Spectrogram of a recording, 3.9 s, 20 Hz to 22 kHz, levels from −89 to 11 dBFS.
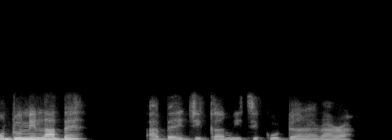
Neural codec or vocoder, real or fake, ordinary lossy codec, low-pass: codec, 16 kHz, 1 kbps, X-Codec, HuBERT features, trained on LibriSpeech; fake; Opus, 24 kbps; 7.2 kHz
